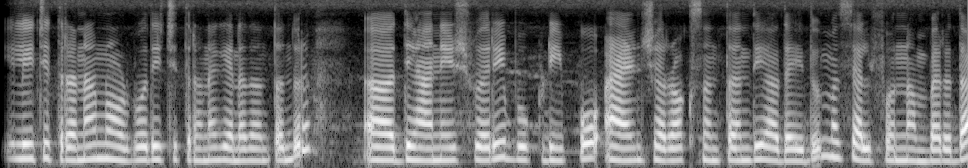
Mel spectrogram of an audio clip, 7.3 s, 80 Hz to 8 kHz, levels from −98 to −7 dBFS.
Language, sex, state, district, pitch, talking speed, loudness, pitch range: Kannada, female, Karnataka, Bidar, 225 Hz, 180 wpm, -17 LUFS, 215-235 Hz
